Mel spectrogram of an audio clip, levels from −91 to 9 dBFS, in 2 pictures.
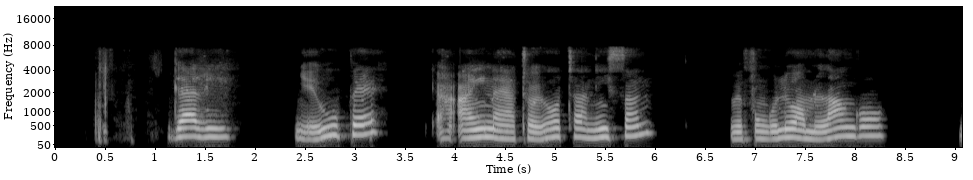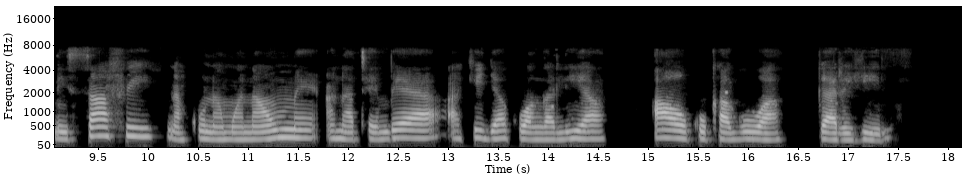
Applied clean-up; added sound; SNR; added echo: none; none; none; none.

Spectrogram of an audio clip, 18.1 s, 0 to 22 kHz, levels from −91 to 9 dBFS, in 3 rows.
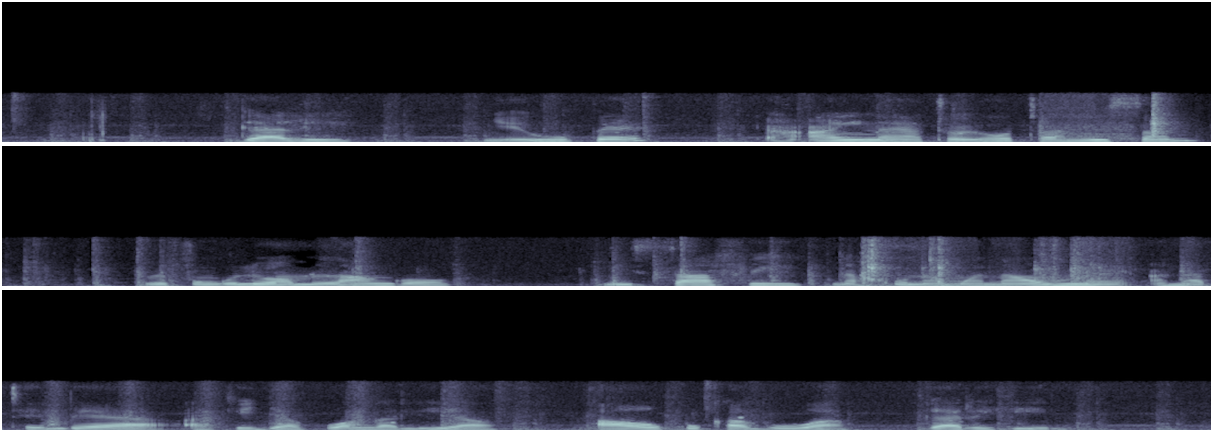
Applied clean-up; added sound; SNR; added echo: none; Printer; 14 dB; none.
